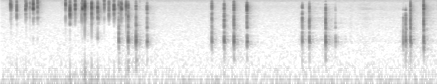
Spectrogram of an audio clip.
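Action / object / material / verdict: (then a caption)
tap / plastic eyeshadow palette with clear lid / plastic / none. Long nails tap on the clear lid and edges of a flat rectangular plastic eyeshadow palette held in both hands. The result is quick, light, bright clicks with almost no ring: a dense flurry at first, then short separate bursts of taps with quiet gaps between them.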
